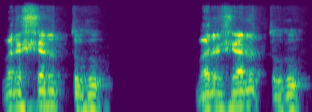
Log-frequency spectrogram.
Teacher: Varsha plus Rituhu. A plus R will be replaced by Ar. Guna Sandhi.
